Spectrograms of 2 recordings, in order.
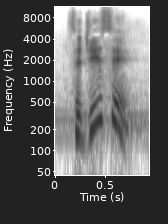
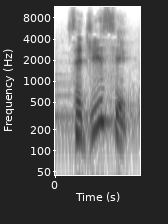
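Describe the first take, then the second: No difference in how they are said.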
